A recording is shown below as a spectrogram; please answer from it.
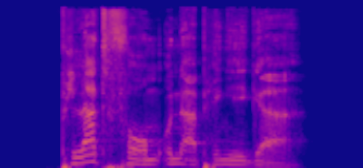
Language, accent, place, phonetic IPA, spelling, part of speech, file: German, Germany, Berlin, [ˈplatfɔʁmˌʔʊnʔaphɛŋɪɡɐ], plattformunabhängiger, adjective, De-plattformunabhängiger.ogg
- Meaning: 1. comparative degree of plattformunabhängig 2. inflection of plattformunabhängig: strong/mixed nominative masculine singular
